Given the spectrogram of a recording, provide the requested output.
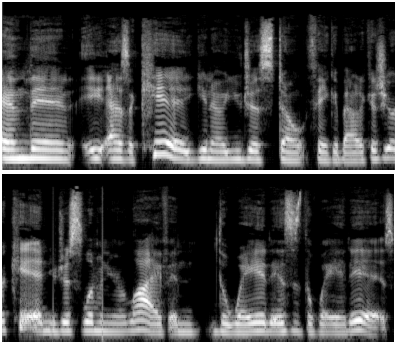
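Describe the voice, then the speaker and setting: A woman's plain, everyday voice with an American accent, fairly low in pitch, with fairly even intonation and a dry, close sound with no echo. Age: 30s. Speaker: podcaster and anti-racism writer. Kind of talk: casual interview. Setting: remote recording.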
